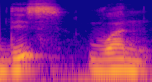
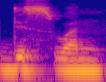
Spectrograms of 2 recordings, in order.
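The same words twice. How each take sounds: First: This, pause, then one said apart; teacher spacing out this ... one; word by word. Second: Said in the usual way. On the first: Shown as a demonstration. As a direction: separate this and one with a clear gap. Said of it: "teacher splits it word by word". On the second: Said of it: "teacher models the phrase".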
